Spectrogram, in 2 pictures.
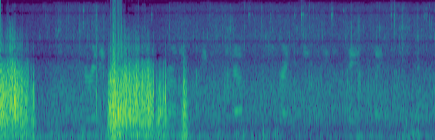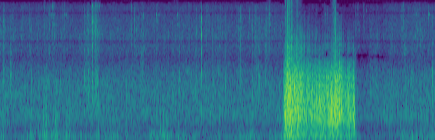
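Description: Footsteps of a person walking on pavement, heard close on a body-worn camera, broken by two loud bursts of rushing noise, each about a second long, one shortly after the start and one near the end.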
